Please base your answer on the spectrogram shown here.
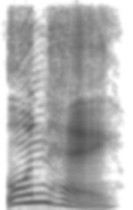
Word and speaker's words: Unhei: turning around it was joey your name is unhi he asked her with his eyes wide open unhei looked quickly at mr kim then turned to joey she nodded slowly yes it's pronounced unhei and it means grace mr kim added joey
